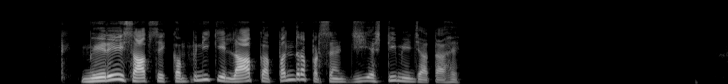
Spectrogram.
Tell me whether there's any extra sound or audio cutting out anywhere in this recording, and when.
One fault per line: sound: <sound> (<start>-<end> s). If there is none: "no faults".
no faults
